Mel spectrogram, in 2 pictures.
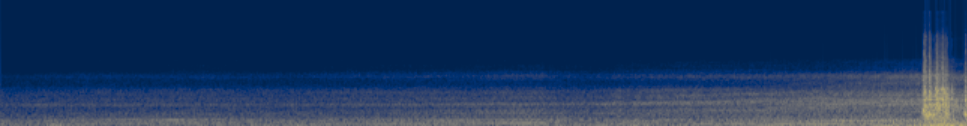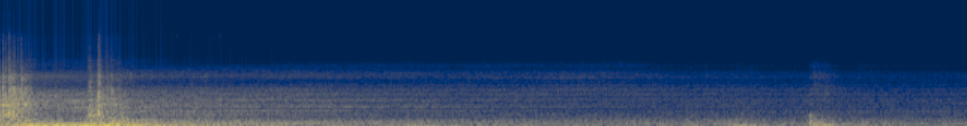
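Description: Freight train rolling directly over the rails above: a low rumble swells to a peak about halfway through, with three sharp, loud bangs of wheels hitting the rail close by, then eases off; one more short knock comes near the end.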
